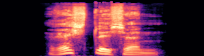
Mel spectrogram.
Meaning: inflection of rechtlich: 1. strong genitive masculine/neuter singular 2. weak/mixed genitive/dative all-gender singular 3. strong/weak/mixed accusative masculine singular 4. strong dative plural
- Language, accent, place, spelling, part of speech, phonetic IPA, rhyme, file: German, Germany, Berlin, rechtlichen, adjective, [ˈʁɛçtlɪçn̩], -ɛçtlɪçn̩, De-rechtlichen.ogg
